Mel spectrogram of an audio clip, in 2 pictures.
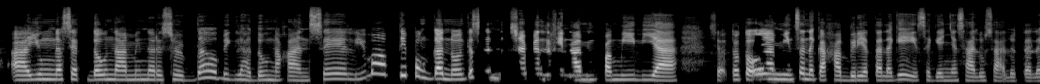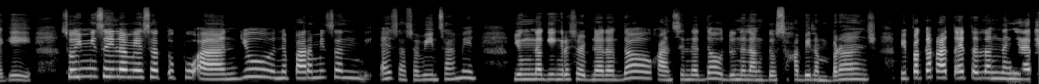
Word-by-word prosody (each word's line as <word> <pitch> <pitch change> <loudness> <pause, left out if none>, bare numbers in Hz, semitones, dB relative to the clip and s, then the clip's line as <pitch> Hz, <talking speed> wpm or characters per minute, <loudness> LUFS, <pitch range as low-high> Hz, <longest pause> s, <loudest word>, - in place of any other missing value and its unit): ah, 210 0 +5
yung 235 +1 -2
na-set 230 0 +1
daw 220 +2 +1
namin, 220 -1 -1
na-reserve 215 -2 -3
daw, 295 +9 -2
bigla 225 -5 -7
daw 205 +2 -6
na-cancel. 200 +6 -1
Yung 260 - -9
mga - - +4
tipong 390 -8 -1
ganon 240 -2 +6
kasi 320 - 0 0.3
siyempre 255 0 +4
ang 240 - -9
laki 225 - +3
naming 215 +1 +1
pamilya. 210 -2 +3 0.4
Sa 330 - -9
totoo 225 0 +1
nga, 250 - +6
minsan 235 +2 0
nagkaka-aberya 200 -2 -1
talaga 195 +3 -1
eh, 205 -5 -1
sa 195 +1 -2
ganyan 180 +1 -5
salo-salo 180 -2 -4
talaga 170 +3 -8
eh. 200 -3 -3 0.3
So, 350 - +2
yung 370 - -1
minsan 370 -1 +4
lamesa't 335 -1 +4
upuan, 260 -6 +2
'yon, 350 -1 -2
na 295 - -4
parang 295 +1 +2
minsan, 320 -3 -6 0.2
ay 265 - -3
sasabihin 220 -3 -6
sa 245 +1 -4
amin 295 0 -7 0.3
yung 235 -1 -1
naging 235 0 +3
reserve 230 -2 -3
na 220 0 +1
lang 215 -1 -2
daw, 290 +1 0
cancel 220 0 -3
na 220 - -2
daw, 270 +2 -3
do'n 220 +1 -6
na 215 - -4
lang 205 -1 -2
daw 205 - -7
sa 205 - 0
kabilang 210 -3 -4
branch. 235 +4 -3 0.2
May 270 - -2
pagkakata 305 0 +5
eto 300 -1 +4
lang 285 -1 0
nangyari 255 -3 +1
235 Hz, 190 wpm, -22 LUFS, 210-285 Hz, 0.4 s, ganon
